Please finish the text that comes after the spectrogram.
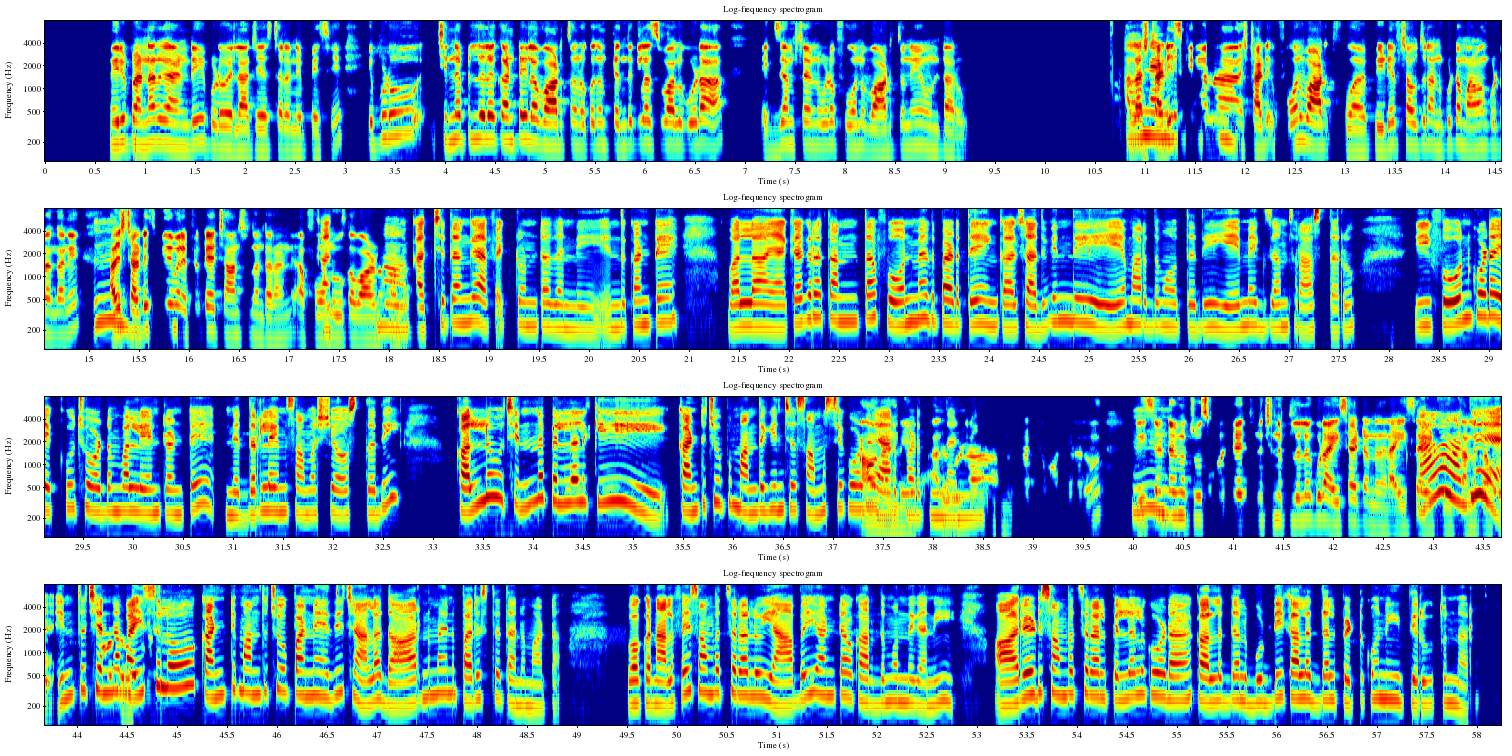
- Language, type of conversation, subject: Telugu, podcast, పిల్లల కోసం ఫోన్ వాడకంపై నియమాలు పెట్టడంలో మీ సలహా ఏమిటి?
- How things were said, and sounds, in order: other background noise; in English: "టెంత్ క్లాస్"; in English: "ఎగ్జామ్స్ టైమ్‌లో"; tapping; in English: "స్టడీస్‌కి"; in English: "పీడిఎఫ్"; in English: "స్టడీస్‌కి"; in English: "ఎఫెక్ట్"; in English: "చాన్స్"; in English: "ఎఫెక్ట్"; in English: "ఎగ్జామ్స్"; unintelligible speech; in English: "రీసెంట్ టైమ్‌లో"; in English: "ఐ‌సైట్"; in English: "ఐ"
